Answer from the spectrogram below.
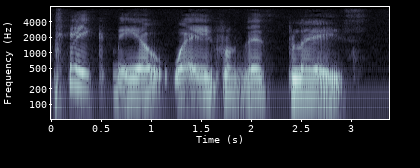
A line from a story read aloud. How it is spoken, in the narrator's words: said Scrooge in a broken voice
